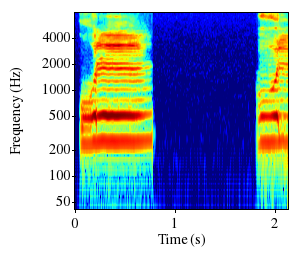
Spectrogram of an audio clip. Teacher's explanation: Kalau sudah lamnya tipis, sudah bagus, qof-nya jangan ikut tipisnya. Qf-nya tetap tebal.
